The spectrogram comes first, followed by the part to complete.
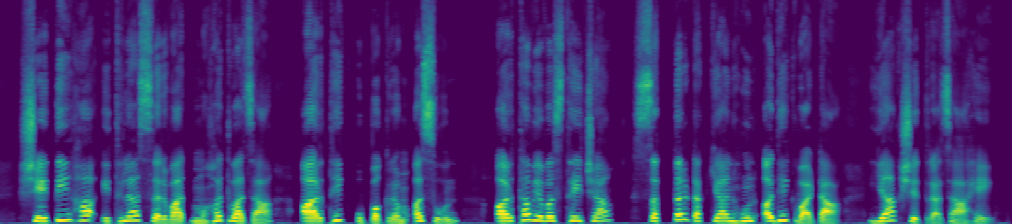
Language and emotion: Marathi, neutral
